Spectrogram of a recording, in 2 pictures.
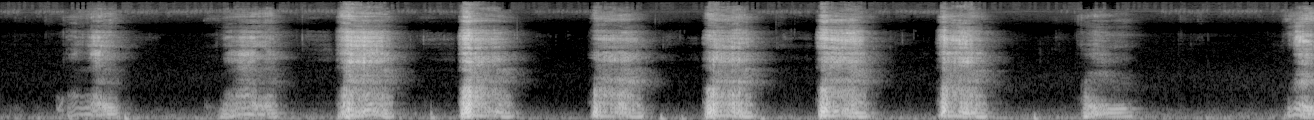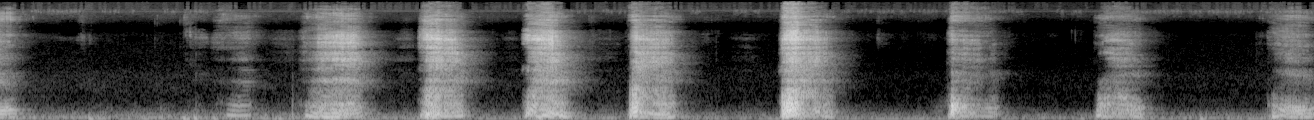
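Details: Dog coughing: repeated harsh, dry coughing bursts, about twenty over twenty seconds, in close succession with brief pauses.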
